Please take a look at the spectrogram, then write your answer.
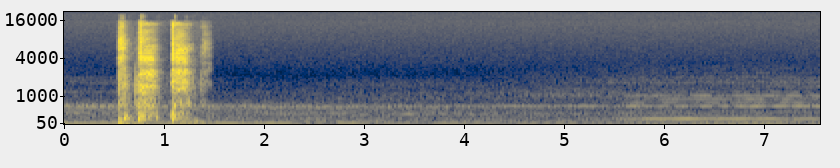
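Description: A person coughs in a quick burst of three or four harsh, loud coughs with throat clearing, then falls quiet over a low, steady room hum.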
